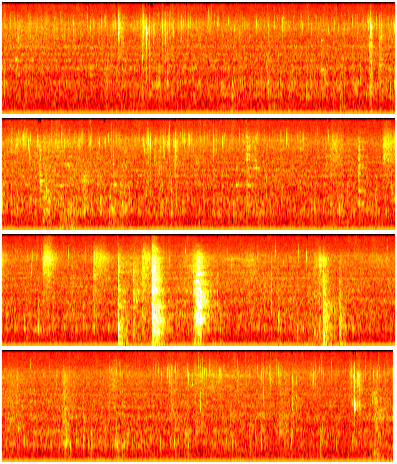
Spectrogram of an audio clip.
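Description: Bracken and mushrooms go into a pot of yukgaejang with a soft low bubbling and sizzle over a steady hum, then a few clinks and scrapes of a utensil stirring partway through.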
